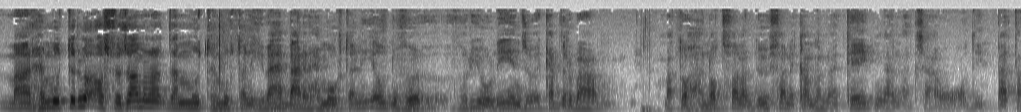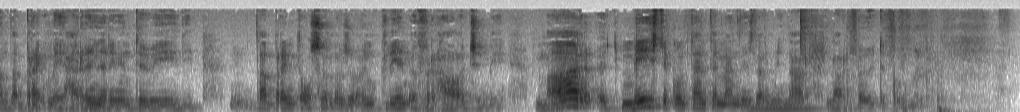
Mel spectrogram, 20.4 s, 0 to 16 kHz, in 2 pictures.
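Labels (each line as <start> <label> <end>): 0.1 A grown man speaking calmly and loudly in a foreign language. 20.4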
